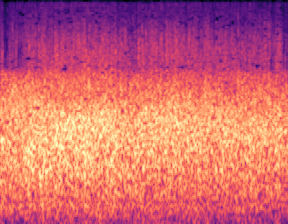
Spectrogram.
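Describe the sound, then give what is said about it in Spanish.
Audience applause breaks out during a punk radio show, a dense steady wash of clapping that stays loud and even for about two seconds with no voices over it. “La audiencia te aplaude.”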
